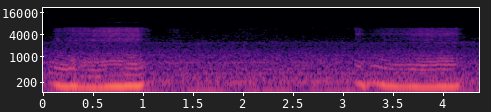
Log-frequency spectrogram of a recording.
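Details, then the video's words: Snoring pug puppy Kyro, 14 months old, asleep: two long, deep, buzzing snores about two seconds apart, each rattling for nearly a second, with near-silent breathing gaps between them. "Our SNORING 14 months old PUG PUPPY"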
